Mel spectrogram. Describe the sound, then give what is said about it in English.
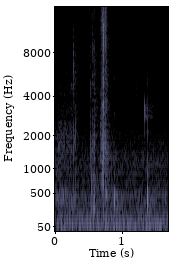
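A short, airy slurp of coffee from a cup, followed by a couple of soft clicks like a swallow or the cup being set down. Quiet, with no talking. “Quick sip of coffee.”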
